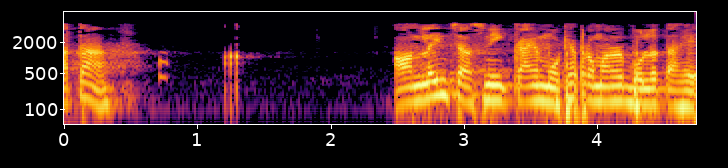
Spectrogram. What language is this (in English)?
Marathi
